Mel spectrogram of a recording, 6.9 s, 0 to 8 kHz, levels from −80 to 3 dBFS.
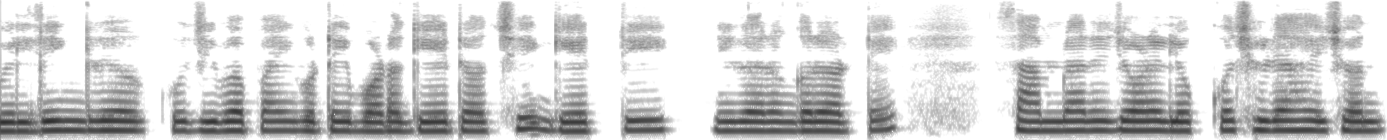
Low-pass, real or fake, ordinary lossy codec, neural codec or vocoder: none; real; none; none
